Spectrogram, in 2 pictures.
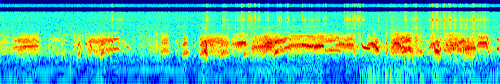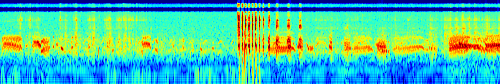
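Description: Meerkats chatter in a steady stream of squeaky, overlapping peeps and chirps.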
